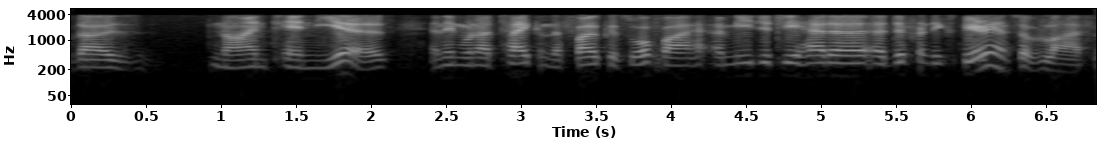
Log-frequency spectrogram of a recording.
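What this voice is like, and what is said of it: Strong South African accent. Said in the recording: “you still have a very strong South African accent”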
